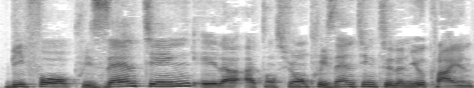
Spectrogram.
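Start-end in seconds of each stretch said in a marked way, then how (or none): 0.1-2.0 slow, careful English example; teacher reading example aloud; slow model sentence. Shown as a demonstration. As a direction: say it slowly for the class.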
